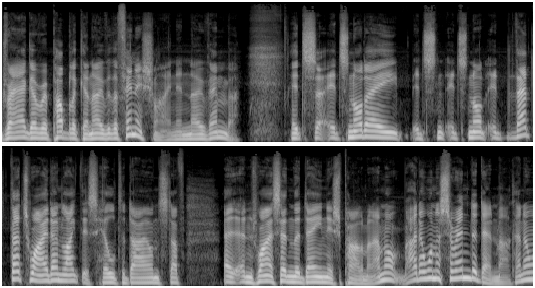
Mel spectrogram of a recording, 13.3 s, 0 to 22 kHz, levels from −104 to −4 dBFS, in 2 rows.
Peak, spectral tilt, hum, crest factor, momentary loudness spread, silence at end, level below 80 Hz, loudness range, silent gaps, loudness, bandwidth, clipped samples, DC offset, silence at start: -12 dBFS; -5 dB/octave; none; 18 dB; 9 LU; 0 s; -60 dBFS; 4 LU; none; -30 LUFS; 19.5 kHz; under 0.1%; under 0.1%; 0 s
